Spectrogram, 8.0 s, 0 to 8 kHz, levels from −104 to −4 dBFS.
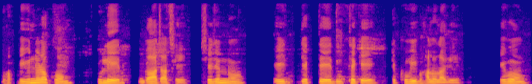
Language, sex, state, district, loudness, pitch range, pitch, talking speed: Bengali, male, West Bengal, Dakshin Dinajpur, -25 LUFS, 130-155 Hz, 145 Hz, 120 wpm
